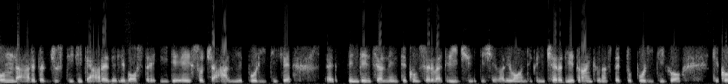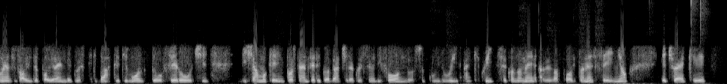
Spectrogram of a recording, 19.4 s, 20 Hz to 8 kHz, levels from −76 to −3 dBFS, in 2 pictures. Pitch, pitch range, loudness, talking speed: 350 Hz, 330-400 Hz, -25 LUFS, 165 wpm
